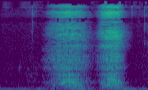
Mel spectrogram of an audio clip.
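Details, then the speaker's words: Adult woman who is ill with a bothersome nose, sneezing. "I hate being ill. My nose is getting on my nerves."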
